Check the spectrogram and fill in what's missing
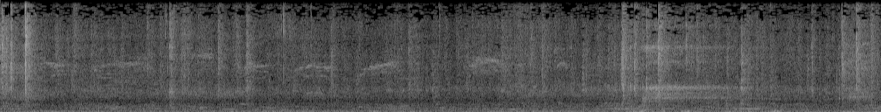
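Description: Pigeons coo softly and steadily in a breeder loft, with occasional chirps and light wing flutters over a constant low background hum.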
